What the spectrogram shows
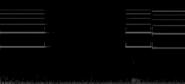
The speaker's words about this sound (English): Is it a mobile phone? Yes.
